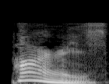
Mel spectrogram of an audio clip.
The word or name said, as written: pars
